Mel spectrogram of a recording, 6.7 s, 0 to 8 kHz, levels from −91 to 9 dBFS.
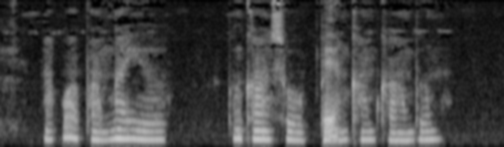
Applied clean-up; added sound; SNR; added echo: none; none; none; none.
